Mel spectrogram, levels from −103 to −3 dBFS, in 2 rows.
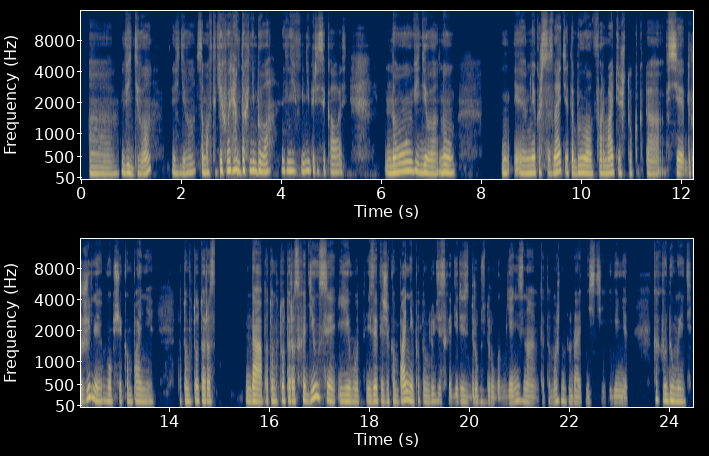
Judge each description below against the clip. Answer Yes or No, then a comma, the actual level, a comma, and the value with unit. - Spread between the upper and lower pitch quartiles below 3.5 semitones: Yes, average, 2.8 semitones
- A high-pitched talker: No, medium, 150 Hz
